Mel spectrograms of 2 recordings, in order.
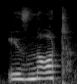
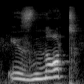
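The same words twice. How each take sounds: The two takes are said the same way.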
